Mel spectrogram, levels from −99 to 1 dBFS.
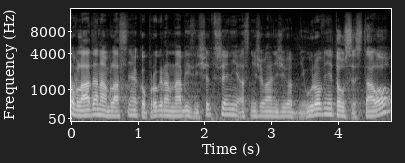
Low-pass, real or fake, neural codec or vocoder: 14.4 kHz; fake; vocoder, 44.1 kHz, 128 mel bands every 512 samples, BigVGAN v2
